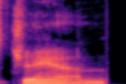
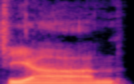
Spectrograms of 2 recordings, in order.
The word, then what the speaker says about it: Jan: it's even better because my middle name is Jan if you from America but in Dutch it's pronounced Gian so it's like John yeah but been the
